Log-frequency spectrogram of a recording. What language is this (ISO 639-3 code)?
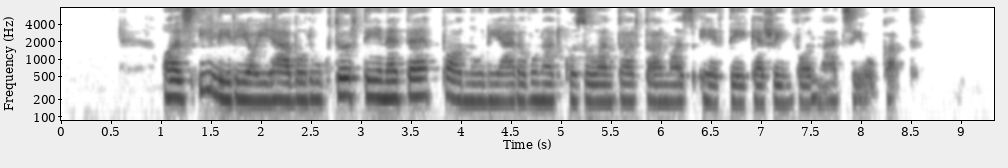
hun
